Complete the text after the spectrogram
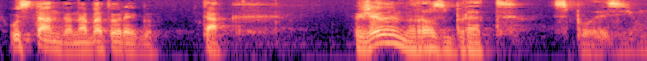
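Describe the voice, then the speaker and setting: Slow, husky dreamy young poet. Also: male voice, low voice, expressive, heavily acted. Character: dreamy, theatrical teenage schoolboy poet. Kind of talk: radio drama acting.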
